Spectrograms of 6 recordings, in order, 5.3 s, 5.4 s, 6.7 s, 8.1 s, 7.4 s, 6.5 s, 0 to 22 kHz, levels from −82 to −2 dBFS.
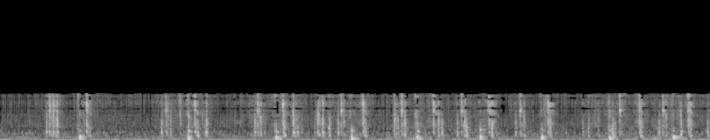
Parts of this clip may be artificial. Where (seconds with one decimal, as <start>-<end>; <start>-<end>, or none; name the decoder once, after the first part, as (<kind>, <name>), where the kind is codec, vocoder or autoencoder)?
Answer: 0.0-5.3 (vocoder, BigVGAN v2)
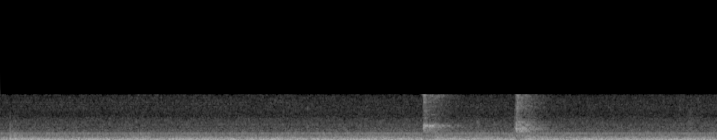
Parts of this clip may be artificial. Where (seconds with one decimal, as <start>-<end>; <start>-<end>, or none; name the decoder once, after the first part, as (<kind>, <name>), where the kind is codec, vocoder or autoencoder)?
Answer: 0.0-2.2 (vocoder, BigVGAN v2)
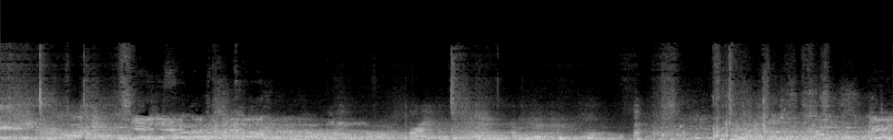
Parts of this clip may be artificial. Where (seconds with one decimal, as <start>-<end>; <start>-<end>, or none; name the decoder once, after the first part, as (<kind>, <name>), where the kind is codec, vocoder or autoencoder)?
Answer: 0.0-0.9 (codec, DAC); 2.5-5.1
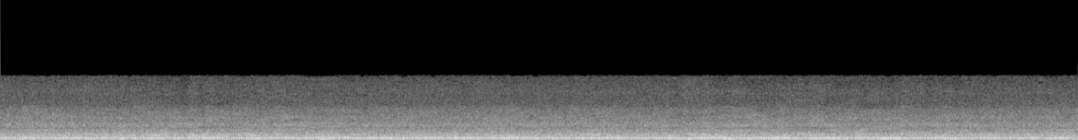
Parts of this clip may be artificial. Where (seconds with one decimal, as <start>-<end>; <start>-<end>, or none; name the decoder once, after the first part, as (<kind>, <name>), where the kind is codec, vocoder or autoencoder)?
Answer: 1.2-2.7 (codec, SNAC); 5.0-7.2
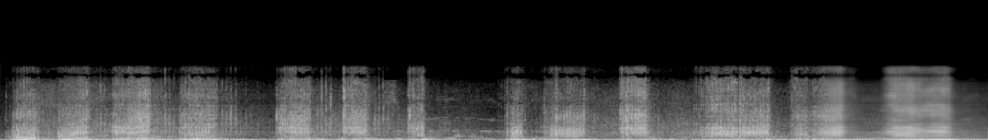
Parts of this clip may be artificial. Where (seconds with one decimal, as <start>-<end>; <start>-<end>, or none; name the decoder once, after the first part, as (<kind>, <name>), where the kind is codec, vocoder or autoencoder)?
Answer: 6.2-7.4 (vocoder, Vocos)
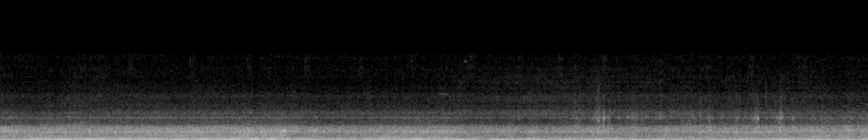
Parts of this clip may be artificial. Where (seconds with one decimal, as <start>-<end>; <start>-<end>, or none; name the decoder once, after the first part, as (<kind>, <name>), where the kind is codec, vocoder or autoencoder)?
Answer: 0.0-0.8 (codec, SNAC); 4.7-5.3; 6.1-6.5

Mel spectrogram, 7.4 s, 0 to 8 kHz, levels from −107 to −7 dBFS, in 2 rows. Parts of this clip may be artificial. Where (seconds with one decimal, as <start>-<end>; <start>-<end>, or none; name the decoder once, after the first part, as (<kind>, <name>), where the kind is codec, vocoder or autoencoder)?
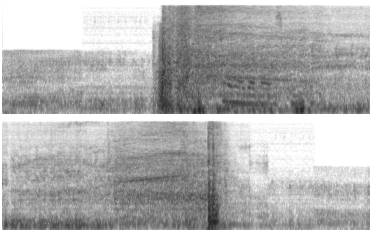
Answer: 0.8-1.9 (vocoder, HiFi-GAN); 3.2-4.8; 5.4-6.8

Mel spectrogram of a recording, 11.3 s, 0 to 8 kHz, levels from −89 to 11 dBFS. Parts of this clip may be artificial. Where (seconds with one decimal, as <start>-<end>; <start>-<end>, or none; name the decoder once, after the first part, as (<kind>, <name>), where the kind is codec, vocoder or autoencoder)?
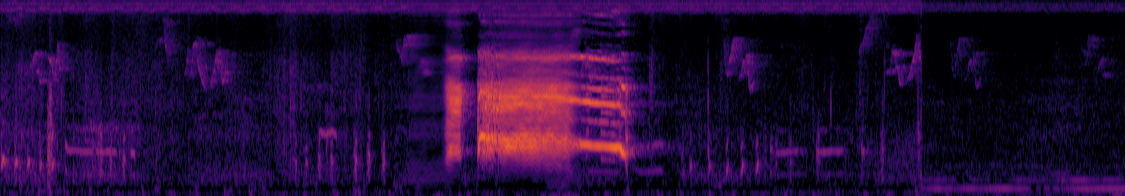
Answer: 4.1-4.6 (vocoder, Vocos); 5.0-5.8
